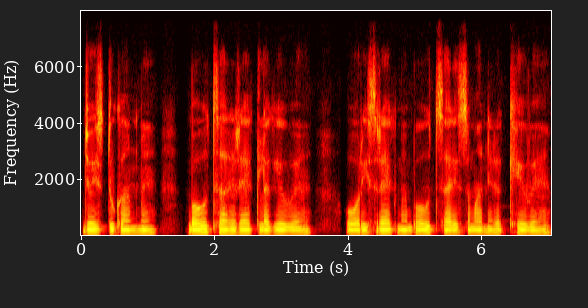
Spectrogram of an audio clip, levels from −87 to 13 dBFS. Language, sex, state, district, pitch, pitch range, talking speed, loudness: Hindi, male, Jharkhand, Deoghar, 105 Hz, 105-110 Hz, 170 wpm, -16 LUFS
